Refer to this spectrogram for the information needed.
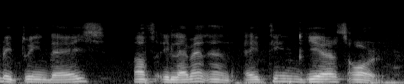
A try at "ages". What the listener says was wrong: Okay, remember also not to swallow the S. Ages.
